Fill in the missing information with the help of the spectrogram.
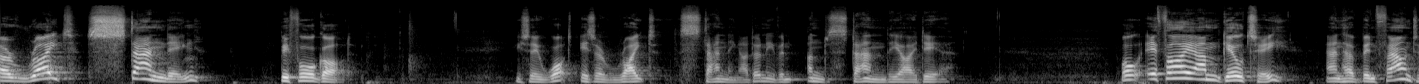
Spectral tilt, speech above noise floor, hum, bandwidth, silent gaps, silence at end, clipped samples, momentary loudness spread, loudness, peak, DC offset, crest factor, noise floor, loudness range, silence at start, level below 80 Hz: -3.5 dB/octave; 39 dB; none; 17 kHz; none; 0 s; under 0.1%; 15 LU; -16 LUFS; 0 dBFS; under 0.1%; 18 dB; -55 dBFS; 10 LU; 0 s; -56 dBFS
